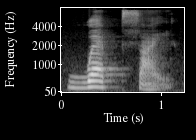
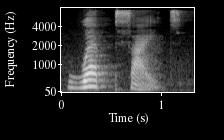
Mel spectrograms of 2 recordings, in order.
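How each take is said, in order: The two takes are said the same way.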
